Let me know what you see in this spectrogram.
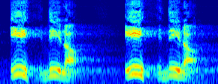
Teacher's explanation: فلا بد من بيان همس الهاء، اهدنا، اهدنا، تسمع يعني الخفاف الهاء.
